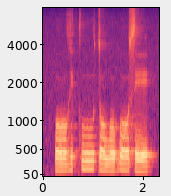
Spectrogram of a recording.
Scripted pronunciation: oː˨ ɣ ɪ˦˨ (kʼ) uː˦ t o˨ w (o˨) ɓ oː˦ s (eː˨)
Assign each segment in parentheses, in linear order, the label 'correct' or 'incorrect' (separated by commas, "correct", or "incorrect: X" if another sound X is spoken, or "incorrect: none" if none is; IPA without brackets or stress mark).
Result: incorrect: kʰ, correct, correct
